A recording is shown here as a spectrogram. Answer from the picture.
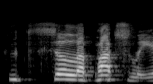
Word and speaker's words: Huitzilopochtli: In this vision, the Aztec god Huitzilopochtli, I think is how you say it, told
